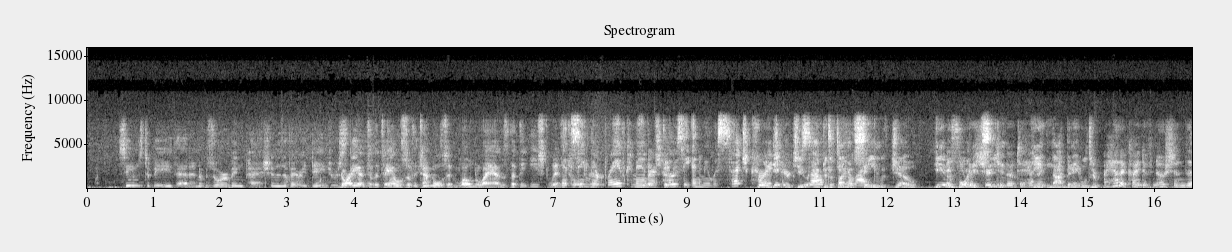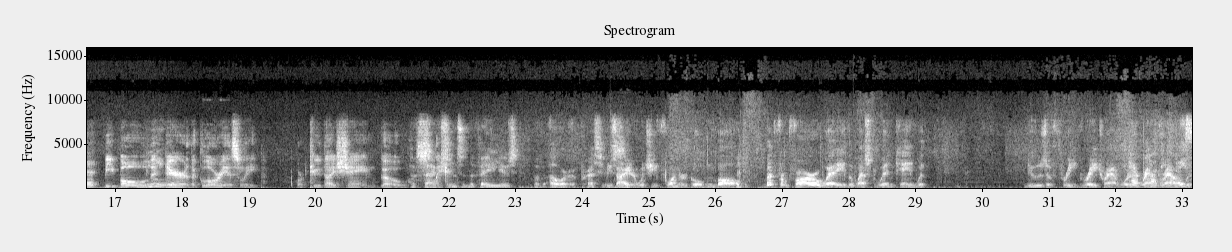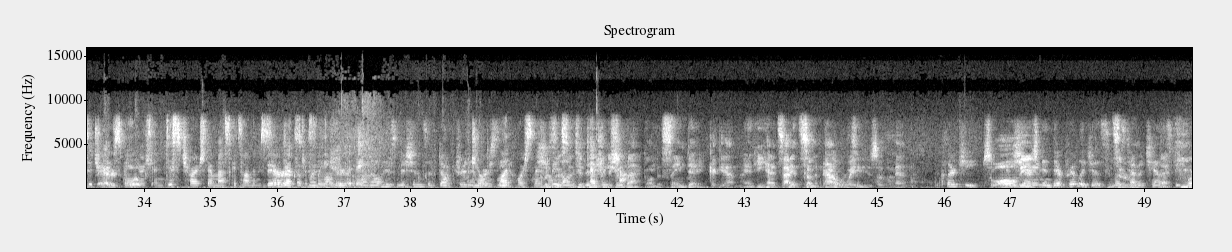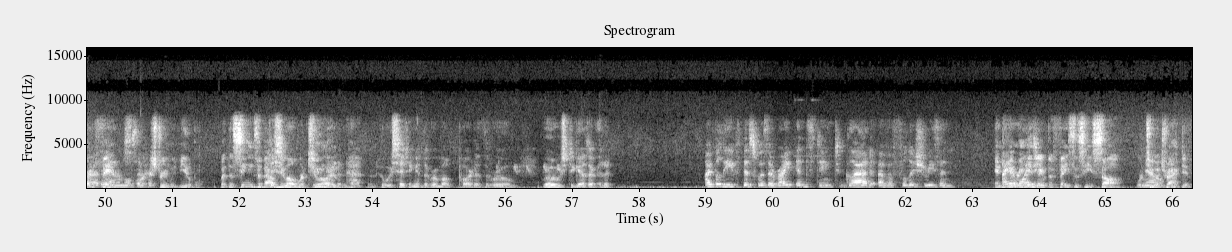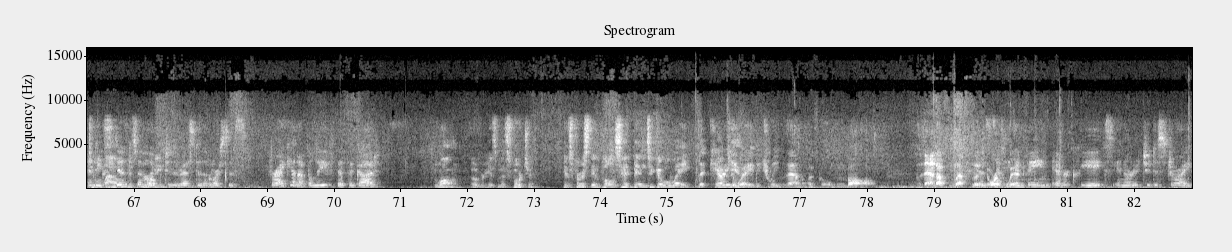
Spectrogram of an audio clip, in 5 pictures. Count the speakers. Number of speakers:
7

